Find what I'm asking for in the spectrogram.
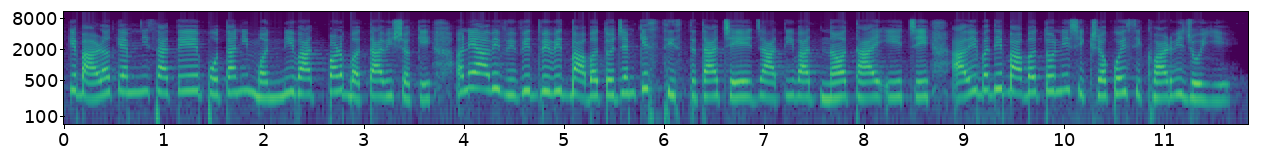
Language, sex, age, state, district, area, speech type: Gujarati, female, 45-60, Gujarat, Mehsana, rural, spontaneous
